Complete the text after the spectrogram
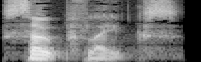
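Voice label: "soap flakes", British English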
